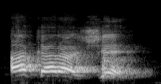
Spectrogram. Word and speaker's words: acarajé: Acarajé. Trenó. Também. Parabéns. O que eu tenho, pessoal? Sílaba tônica dessas palavras que eu acabei de dividir, né, é sempre a última.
